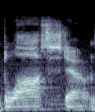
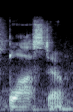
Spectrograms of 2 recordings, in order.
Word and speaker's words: Blaustone: is BLAUS, BLAUS, and our last name is actually pronounced Blaustone. So like Blaustone rather than Blaustone, so it's Blaustone.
